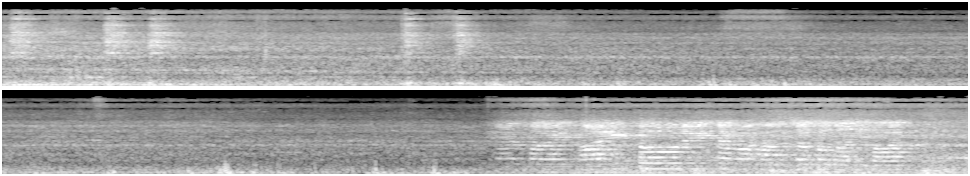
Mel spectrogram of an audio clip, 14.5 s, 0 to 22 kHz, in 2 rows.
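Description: JR 209 series 2200 electric train pulling in along the platform and slowing to a stop: a low running rumble with a few rail clicks early on, fading as it slows. A station PA announcement starts a few seconds before the end.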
